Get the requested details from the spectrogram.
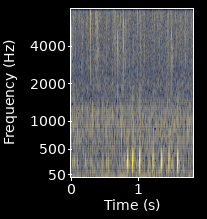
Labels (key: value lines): label: biophony, pulse
recorder: SoundTrap 500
